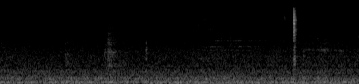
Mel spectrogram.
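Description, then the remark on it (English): A steady low rumble of cars crawling along in a slow traffic jam, engines humming, with a couple of faint knocks and one sharp brief click near the end. “Of all the days to have a traffic jam, it just had to be today.”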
